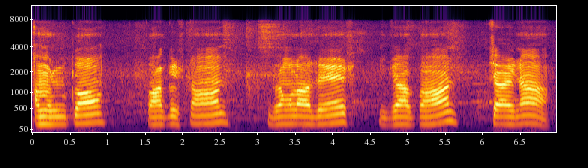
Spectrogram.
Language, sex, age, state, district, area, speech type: Urdu, male, 30-45, Uttar Pradesh, Gautam Buddha Nagar, rural, spontaneous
